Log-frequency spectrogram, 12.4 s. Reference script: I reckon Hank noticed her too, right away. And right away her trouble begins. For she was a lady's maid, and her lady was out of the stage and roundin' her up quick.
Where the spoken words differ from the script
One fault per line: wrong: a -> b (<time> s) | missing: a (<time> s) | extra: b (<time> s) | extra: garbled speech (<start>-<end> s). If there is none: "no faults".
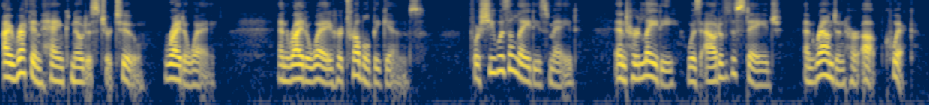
no faults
